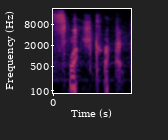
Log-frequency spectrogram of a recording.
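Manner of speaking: put-on childlike, uncontrollable giggling.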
